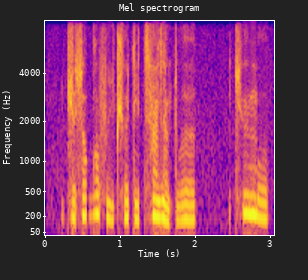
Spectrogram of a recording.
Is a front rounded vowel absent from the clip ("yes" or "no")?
no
